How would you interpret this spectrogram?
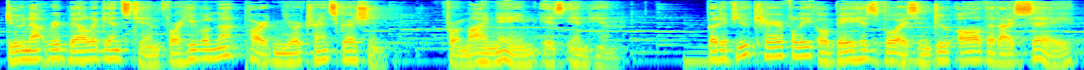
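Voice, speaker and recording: A very low, solemn male voice of God acted by a man in a dramatized audio Bible. He pronounces law with measured authority and command, with music running underneath. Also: a little mellow, natural voice. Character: God of Israel, solemn commanding lawgiving deity.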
